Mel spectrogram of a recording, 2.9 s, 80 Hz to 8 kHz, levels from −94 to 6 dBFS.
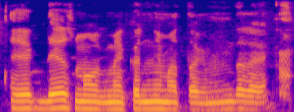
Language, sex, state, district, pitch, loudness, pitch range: Rajasthani, male, Rajasthan, Churu, 140 Hz, -16 LUFS, 135-145 Hz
